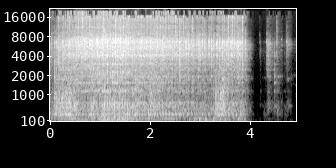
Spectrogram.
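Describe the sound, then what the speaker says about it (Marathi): A sewing machine stitches along the edge of a kurti collar lining in a steady close whir for about four seconds, then stops, leaving faint handling sounds. "तर इथे आता आपण ही कडेने टीप देऊन घ्यायची आहे."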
